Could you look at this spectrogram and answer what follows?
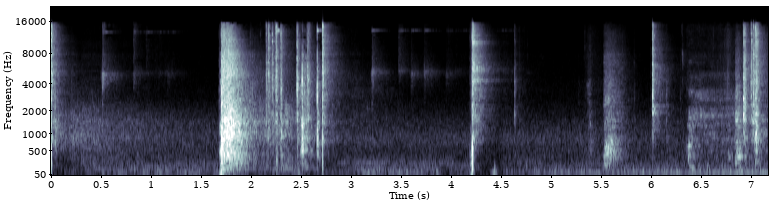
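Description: A Henry Classic lever-action rifle firing a .22 long rifle round once, with a long ringing tail, followed by a quick run of metallic clicks as the lever is cycled. About two and a half seconds later comes a shorter, sharper crack, then more metallic clicks as the lever is worked again near the end.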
